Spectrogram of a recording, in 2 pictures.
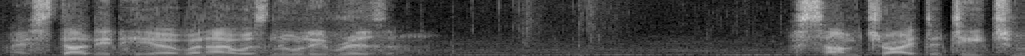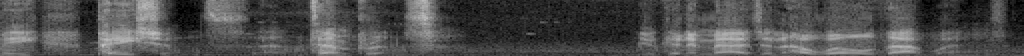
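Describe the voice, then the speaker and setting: Proud, remorseful video game warrior: mid-pitched, deliberate and formal, faint music behind. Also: male voice, sharp tone, low-quality recording. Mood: wry, reminiscing. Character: proud, remorseful ancient warrior haunted by his past. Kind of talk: scripted video game cutscene acting.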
